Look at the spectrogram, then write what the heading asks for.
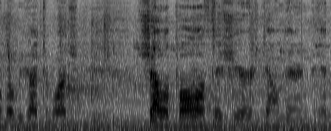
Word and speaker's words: Shapovalov: Shapovalov. Oh. Shapovalov. How do you spell it?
